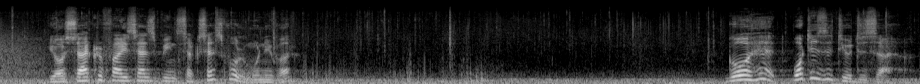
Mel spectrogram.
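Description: An elderly man speaks solemnly, close by.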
